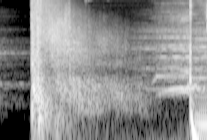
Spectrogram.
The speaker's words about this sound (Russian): Ружье в моих руках, и оно выстрелит.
